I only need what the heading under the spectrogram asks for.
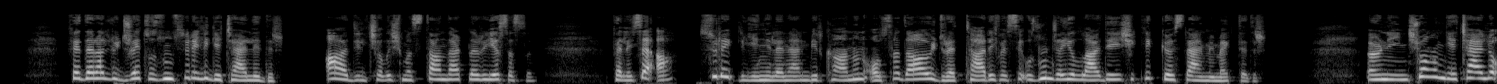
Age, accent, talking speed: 40-59, native, 110 wpm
